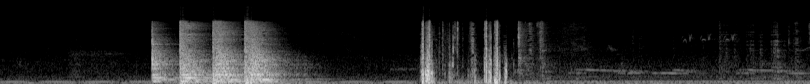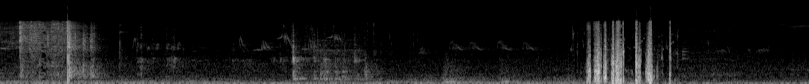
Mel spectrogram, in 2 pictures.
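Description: Intermittent handling noises of construction work among bare wooden wall studs: a loud clattering rustle about two seconds in, a quick run of sharp knocks around four seconds, a short scrape near the middle, and another run of knocks near the end. Faint bird chirps come through in the quieter gaps.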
